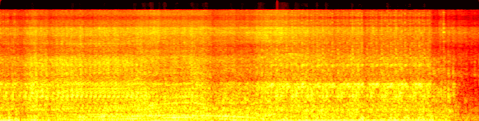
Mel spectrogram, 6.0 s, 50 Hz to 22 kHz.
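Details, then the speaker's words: Ford F-350 Super Duty 7.3L Powerstroke diesel with dual alternators, heavy-duty tensioner, 136-inch serpentine belt, overdrive upper pulley and a changed lower alternator pulley: steady low idle clatter with no belt squeal or chirp; belt drive quiet. "finally doesn't squeak all right I just changed the lower pulley"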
